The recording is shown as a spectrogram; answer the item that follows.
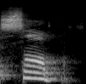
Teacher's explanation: उनका उच्चारण करते समय नाक और मुख दोनों से हवा निकलती है, इनके दोनों के ऊपर हल्का सा दबाव रहता है। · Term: अनुनासिक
